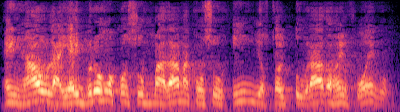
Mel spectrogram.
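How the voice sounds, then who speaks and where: A man's voice: a little high, normal speed, darkish tone. A man giving an impassioned religious testimony, emphatic and dramatic, often repeating words as he searches for them.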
